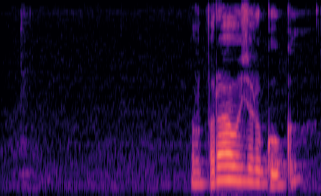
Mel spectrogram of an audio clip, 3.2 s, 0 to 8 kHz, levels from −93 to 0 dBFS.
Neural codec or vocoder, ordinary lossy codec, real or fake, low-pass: codec, 16 kHz, 16 kbps, FreqCodec, larger model; none; fake; none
